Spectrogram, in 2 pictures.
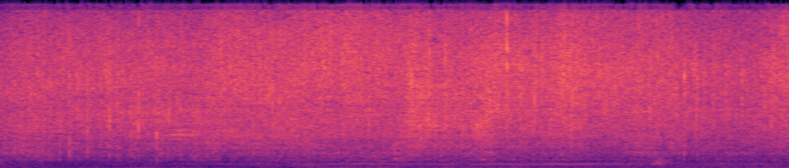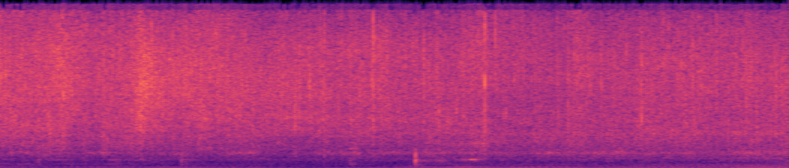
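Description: Brinjal masala with garam masala powder frying over a low flame in a pan, giving a steady, dense sizzle with faint stirring scrapes throughout.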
